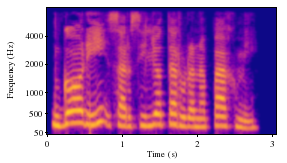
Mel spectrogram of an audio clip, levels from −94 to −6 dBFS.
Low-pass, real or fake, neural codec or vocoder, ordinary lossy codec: 7.2 kHz; real; none; AAC, 48 kbps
